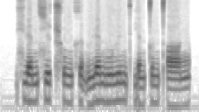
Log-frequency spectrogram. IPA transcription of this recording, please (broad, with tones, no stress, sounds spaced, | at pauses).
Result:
ɕ ɥ ɛ˧˥ n ɕ i˧˥ ʈ͡ʂʰ ʊ˧˥ ŋ x ə̰˨˩ n l ɥ ɛ˥˧ n u˥˧ l y˥˩ n t̪ʰ j ɛ˩ n t̪ ə˥˩ n t̪ʰ ɑ˧˥ ŋ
